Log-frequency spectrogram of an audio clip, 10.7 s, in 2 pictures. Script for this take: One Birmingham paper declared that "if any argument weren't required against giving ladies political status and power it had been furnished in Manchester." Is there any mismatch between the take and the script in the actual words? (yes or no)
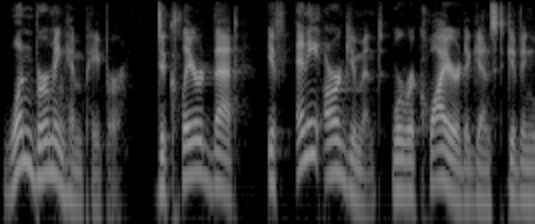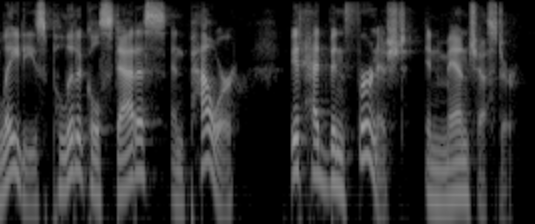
yes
